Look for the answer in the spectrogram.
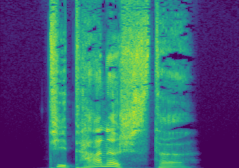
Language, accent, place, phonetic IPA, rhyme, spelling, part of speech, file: German, Germany, Berlin, [tiˈtaːnɪʃstə], -aːnɪʃstə, titanischste, adjective, De-titanischste.ogg
- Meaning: inflection of titanisch: 1. strong/mixed nominative/accusative feminine singular superlative degree 2. strong nominative/accusative plural superlative degree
